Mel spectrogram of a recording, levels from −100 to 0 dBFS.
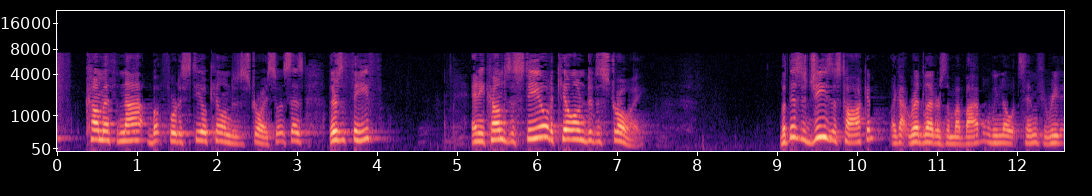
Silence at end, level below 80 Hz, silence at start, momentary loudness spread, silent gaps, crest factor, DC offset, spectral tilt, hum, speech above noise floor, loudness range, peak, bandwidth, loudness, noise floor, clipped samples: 0 s; -64 dBFS; 0 s; 11 LU; none; 20 dB; under 0.1%; -7 dB/octave; none; 52 dB; 3 LU; -2 dBFS; 7.6 kHz; -21 LUFS; -73 dBFS; under 0.1%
